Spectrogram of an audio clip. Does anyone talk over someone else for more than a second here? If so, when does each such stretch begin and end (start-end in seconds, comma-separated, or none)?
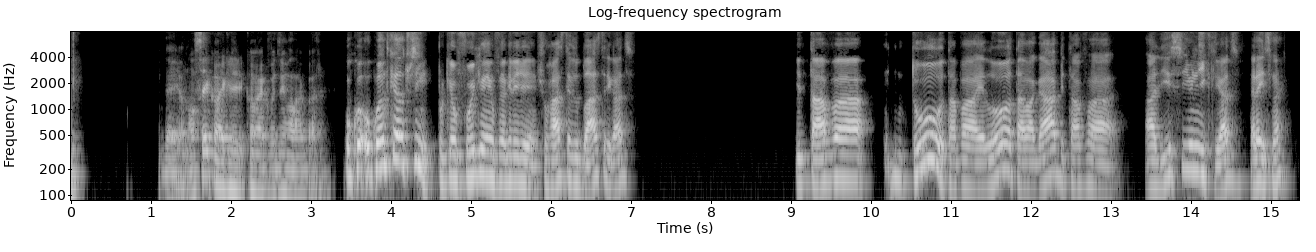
none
